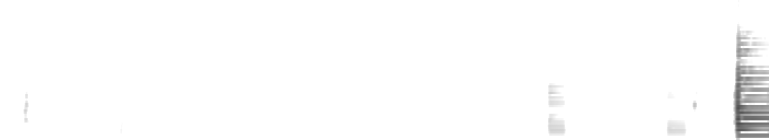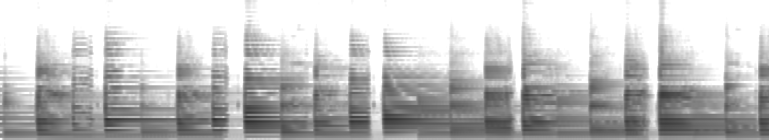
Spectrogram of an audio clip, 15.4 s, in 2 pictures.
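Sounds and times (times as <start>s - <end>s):
electric guitar: 7.4s - 15.3s.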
